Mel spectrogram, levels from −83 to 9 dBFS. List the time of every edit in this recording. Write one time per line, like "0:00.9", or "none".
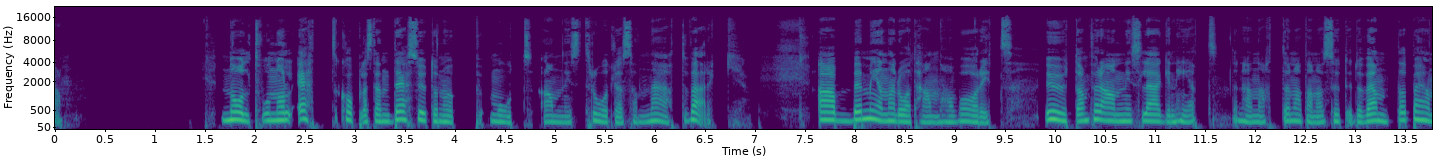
0:01.6
0:07.5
